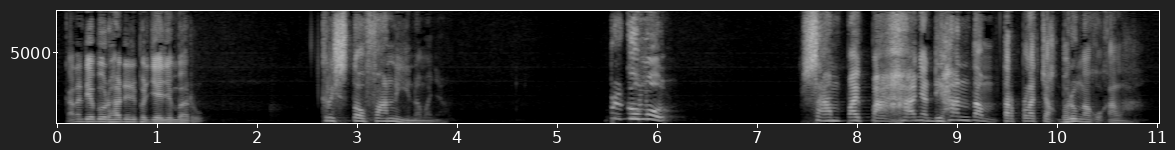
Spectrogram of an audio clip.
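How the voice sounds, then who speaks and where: A woman pastor, preaching in a lively, colloquial way and acting out quotes. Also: mid-range voice. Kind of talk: sermon. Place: church.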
